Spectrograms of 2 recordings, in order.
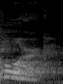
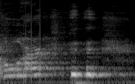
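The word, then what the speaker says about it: Kool Herc: DJ Koolh. Okay, that's why you're you're saying it hella weird. DJ Cool Herk.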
